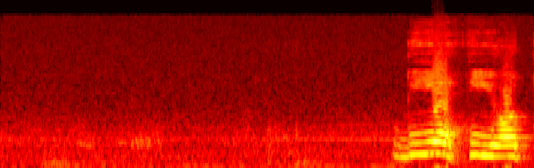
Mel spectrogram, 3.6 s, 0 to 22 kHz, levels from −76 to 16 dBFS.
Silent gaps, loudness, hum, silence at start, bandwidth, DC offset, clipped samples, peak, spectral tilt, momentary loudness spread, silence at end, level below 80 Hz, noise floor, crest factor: none; -9 LUFS; none; 2.6 s; 16 kHz; under 0.1%; 0.3%; 0 dBFS; -4 dB/octave; 27 LU; 0.05 s; -42 dBFS; -37 dBFS; 14 dB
